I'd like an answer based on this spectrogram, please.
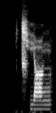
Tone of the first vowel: high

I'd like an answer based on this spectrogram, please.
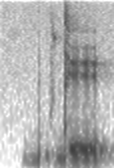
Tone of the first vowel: low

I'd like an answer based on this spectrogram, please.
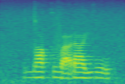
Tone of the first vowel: low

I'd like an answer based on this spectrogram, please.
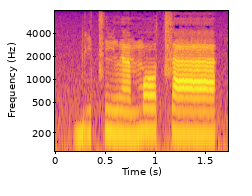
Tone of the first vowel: low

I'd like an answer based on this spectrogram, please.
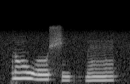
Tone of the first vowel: high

